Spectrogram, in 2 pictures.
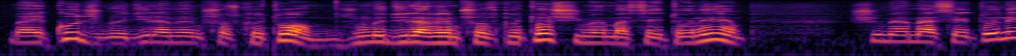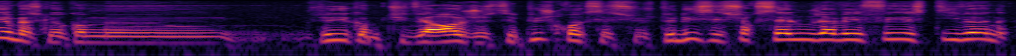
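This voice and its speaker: Bright-voiced man on CB radio. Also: a little high, fast. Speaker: amateur radio operator. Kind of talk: casual radio chat. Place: in or beside a parked car outdoors.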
